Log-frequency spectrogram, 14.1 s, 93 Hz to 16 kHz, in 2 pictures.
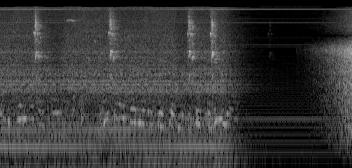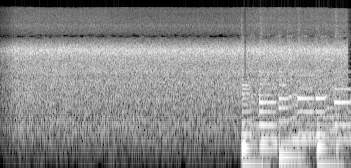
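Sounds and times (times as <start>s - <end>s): stream water rushing: 6.8s - 14.0s
backing music with bass line: 11.9s - 14.0s.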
